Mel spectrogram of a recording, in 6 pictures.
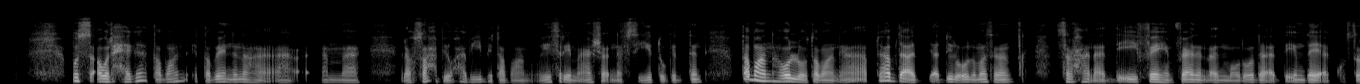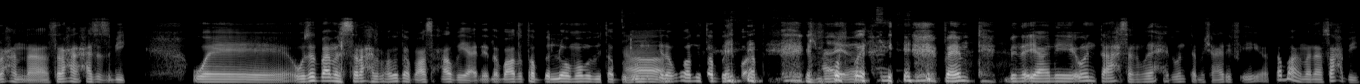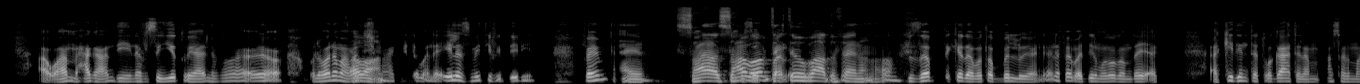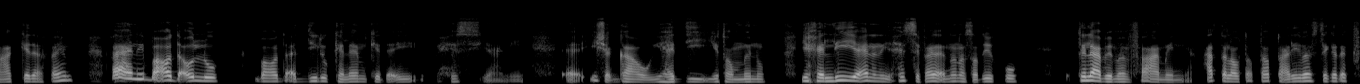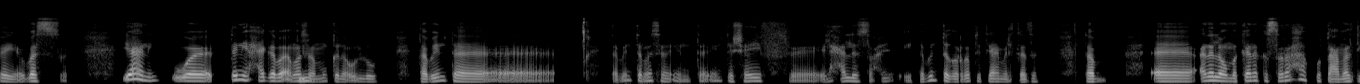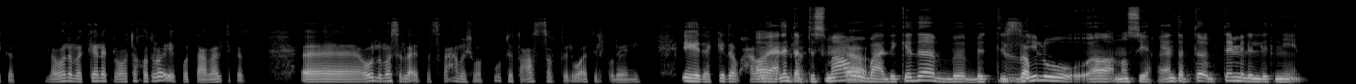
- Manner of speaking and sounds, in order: tsk; chuckle; laughing while speaking: "ونقعد نطبّل لبعض الموضوع يعني فاهم؟"; chuckle; unintelligible speech; chuckle; tsk; tapping
- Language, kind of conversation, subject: Arabic, podcast, إزاي تعرف الفرق بين اللي طالب نصيحة واللي عايزك بس تسمع له؟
